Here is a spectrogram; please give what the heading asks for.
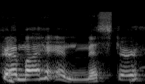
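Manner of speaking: put-on high-pitched little kid voice; child voice. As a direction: play a helpful little kid. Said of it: "six-year-old is just like".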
